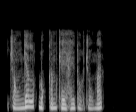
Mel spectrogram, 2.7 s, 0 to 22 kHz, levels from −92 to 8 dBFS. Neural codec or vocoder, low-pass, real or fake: vocoder, 44.1 kHz, 80 mel bands, Vocos; 7.2 kHz; fake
